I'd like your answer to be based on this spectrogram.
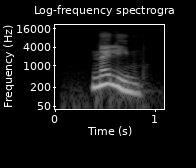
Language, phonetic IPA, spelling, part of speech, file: Russian, [nɐˈlʲim], налим, noun, Ru-налим.ogg
- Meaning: burbot, eel-pot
